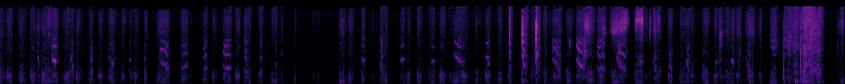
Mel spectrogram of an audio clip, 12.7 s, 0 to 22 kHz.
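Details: Two silky terrier puppies, 2 1/2 weeks (19 days) old, eyes recently opened, taking wobbly first steps indoors; thin high squeaks and whimpers come in scattered bursts over steady scratching and pattering of paws, with a fuller squealing run near the end.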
